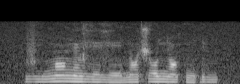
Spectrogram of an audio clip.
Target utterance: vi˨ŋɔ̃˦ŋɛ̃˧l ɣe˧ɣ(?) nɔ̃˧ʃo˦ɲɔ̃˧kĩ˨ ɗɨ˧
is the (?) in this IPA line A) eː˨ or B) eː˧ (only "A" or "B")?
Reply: A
